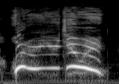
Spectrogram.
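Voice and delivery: high, loud screaming What are you doing; shocked shout at mom; panicked shout. Retold or imitated. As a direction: yell at her to stop.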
